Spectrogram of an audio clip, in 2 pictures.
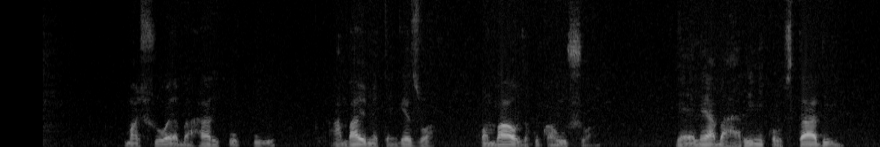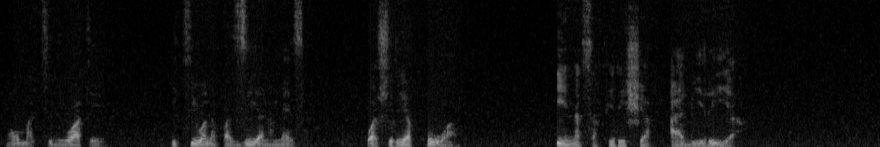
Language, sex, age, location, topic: Swahili, male, 36-49, Mombasa, government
